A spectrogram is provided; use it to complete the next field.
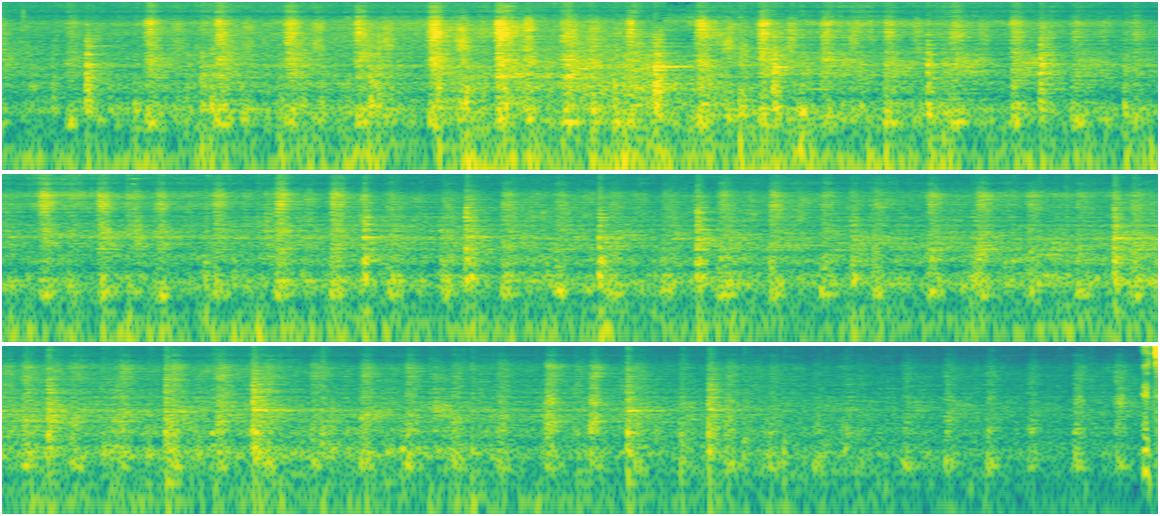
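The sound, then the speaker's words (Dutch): A moving train pulls away from a station platform, rumbling and clattering steadily along the rails, with dense rhythmic clicks and a hissing wash of noise, loud throughout, easing slightly toward the end; no one speaks. “Terwijl deze wegrijdt, ziet Sylvie haar opa, die hen op het perron uitzwaait en nog een klein stukje met de rijdende trein meerent, uit het zicht verdwijnen.”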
